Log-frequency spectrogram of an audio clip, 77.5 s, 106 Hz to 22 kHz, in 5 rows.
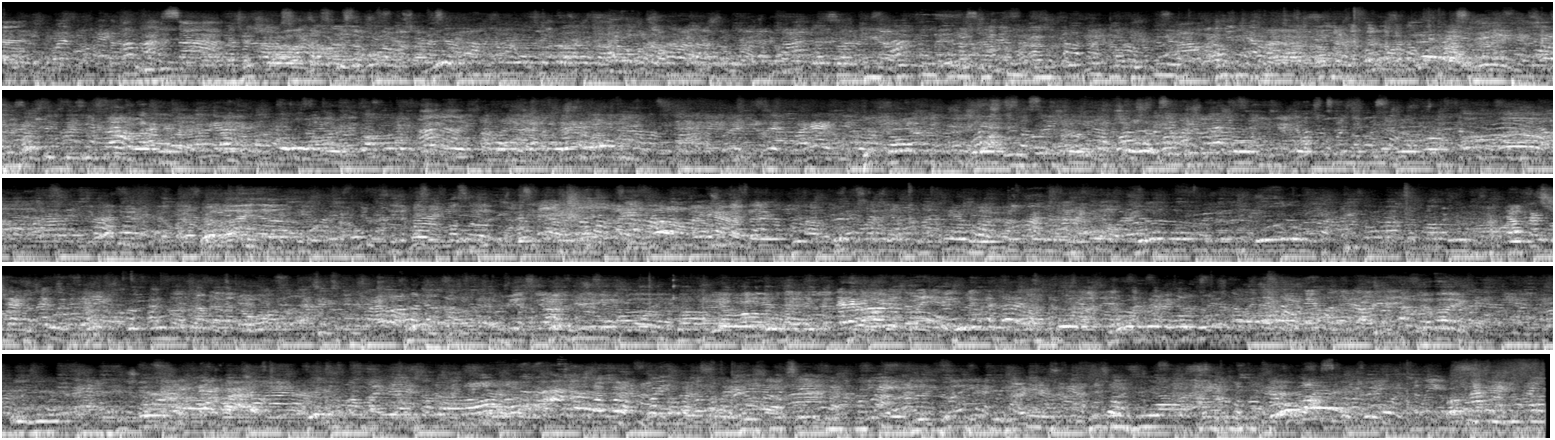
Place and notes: Canada do Porto, São Mateus da Calheta, Portugal - São Mateus
A summer celebration at São Mateus town.
10 August 2019, ~23:00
